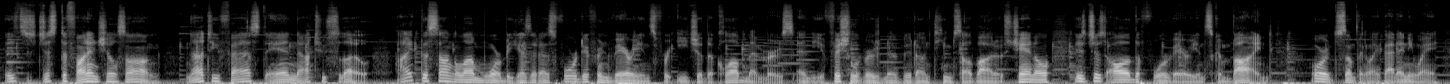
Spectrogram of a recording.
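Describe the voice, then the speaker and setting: Young male video essayist, deep register with expressive swings, informal and chatty scripted narration. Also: brisk, vocal fry. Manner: informal, conversational, slangy. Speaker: video game reviewer. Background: music.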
